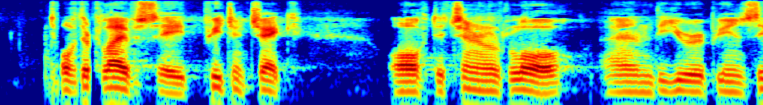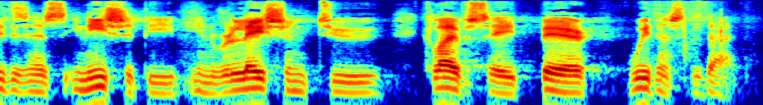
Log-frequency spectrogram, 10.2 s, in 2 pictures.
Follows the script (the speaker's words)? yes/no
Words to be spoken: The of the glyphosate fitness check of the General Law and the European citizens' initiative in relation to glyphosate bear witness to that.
yes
